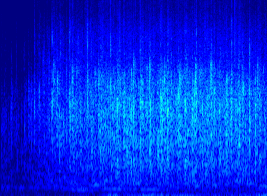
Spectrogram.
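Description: Video game crowd applause swells in after a quiet start and holds as a steady, dense wash of clapping, moderately distant.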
